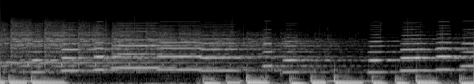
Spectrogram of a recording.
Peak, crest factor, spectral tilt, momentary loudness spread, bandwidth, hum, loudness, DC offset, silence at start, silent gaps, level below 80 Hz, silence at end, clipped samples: -8 dBFS; 14 dB; -5.5 dB/octave; 4 LU; 8.4 kHz; none; -23 LUFS; under 0.1%; 0 s; none; -26 dBFS; 0 s; under 0.1%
